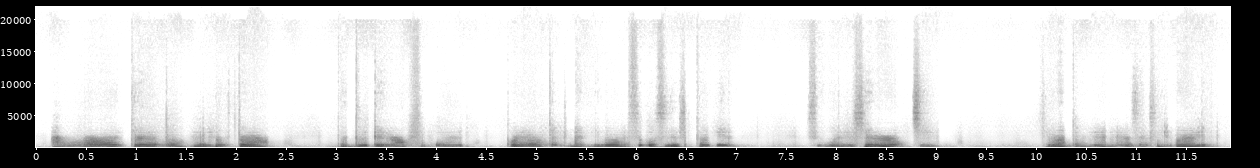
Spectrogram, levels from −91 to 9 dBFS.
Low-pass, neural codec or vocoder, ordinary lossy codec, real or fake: none; codec, 44.1 kHz, 0.9 kbps, DAC; none; fake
